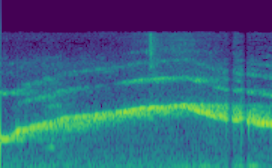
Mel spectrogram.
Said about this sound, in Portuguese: Olha aí, olha aí, não é moto não, agora é a sirene.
